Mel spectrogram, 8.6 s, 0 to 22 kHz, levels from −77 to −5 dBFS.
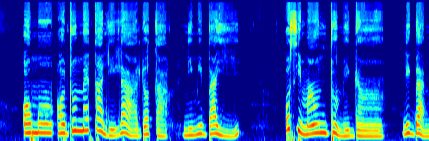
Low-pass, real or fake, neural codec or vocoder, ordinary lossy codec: none; real; none; none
